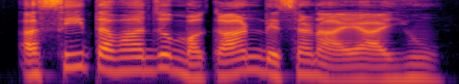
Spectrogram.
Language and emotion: Sindhi, neutral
